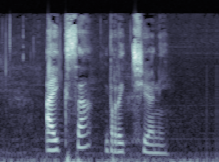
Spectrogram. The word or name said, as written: Aixa Recchioni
